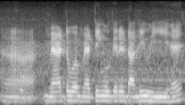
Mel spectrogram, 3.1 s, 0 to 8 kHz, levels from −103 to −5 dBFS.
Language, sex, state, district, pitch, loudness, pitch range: Hindi, male, Maharashtra, Gondia, 130 Hz, -17 LUFS, 125-135 Hz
